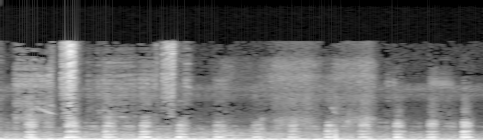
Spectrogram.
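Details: Leonberger during play fighting with a Labrador, Montana and Lola: quick, rhythmic panting, about two to three breaths each second, steady over a low background rumble.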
